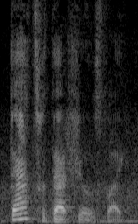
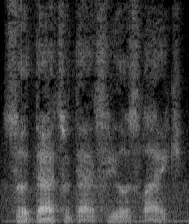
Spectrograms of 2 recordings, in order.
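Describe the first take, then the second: First: It is said in a normal speaking voice. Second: It is said in a gruff Batman voice.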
